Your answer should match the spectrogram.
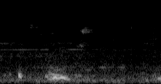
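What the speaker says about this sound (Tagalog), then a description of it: "ayan yung ating kalapate, oh" A light checkered racing pigeon, released from Mexico, Pampanga, gives a soft low coo as it arrives at the loft, close and brief amid quiet background noise.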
